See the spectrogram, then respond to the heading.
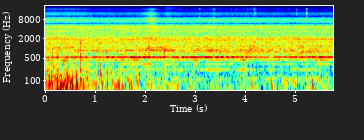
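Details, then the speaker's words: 9-inch Airtek high-velocity fan on medium speed, a little loud but blowing good air: steady even whoosh with constant motor hum, no ticking or rubbing; normal running. "It's getting a little loud. That's neutral for a fan like this. I would say at least this blows some good air right now."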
